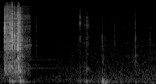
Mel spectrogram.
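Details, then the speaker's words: Minolta X-700 35mm film SLR with 50mm f/1.7 lens, stepping down through shutter speeds on test batteries; crisp mirror-and-shutter snap then faint mechanical ticks, a clean, even shutter release working normally. "So I thought what we'd do first is step down through the shutter speeds."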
